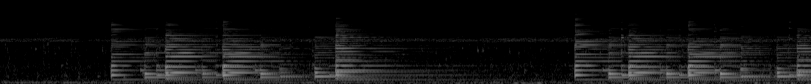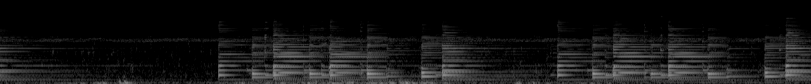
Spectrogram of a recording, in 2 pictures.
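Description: Banjo picked in three short phrases of quick plucked notes, each note ringing briefly, with pauses between phrases where the notes die away.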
